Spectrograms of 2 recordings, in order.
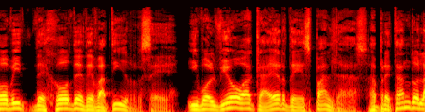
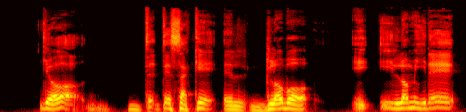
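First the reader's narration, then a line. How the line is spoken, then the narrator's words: Stammering. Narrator (Spanish): balbuceó Pippin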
